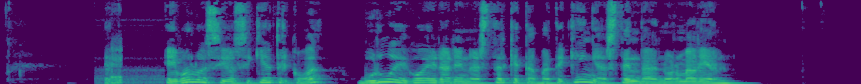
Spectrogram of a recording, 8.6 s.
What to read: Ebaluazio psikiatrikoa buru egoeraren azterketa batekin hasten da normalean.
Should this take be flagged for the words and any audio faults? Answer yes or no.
yes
